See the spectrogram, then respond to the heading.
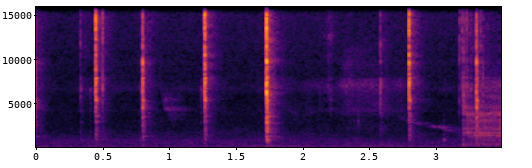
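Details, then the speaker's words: Jaguar XJS V12, 3-speed TH400 automatic kickdown mechanism: sharp, crisp single clicks each time the switch roller is pushed with a screwdriver, a standard micro switch activating as it should; normal kickdown switch click. "that clicking there is the switch being activated. It's actually a totally standard micro switch."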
